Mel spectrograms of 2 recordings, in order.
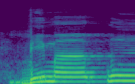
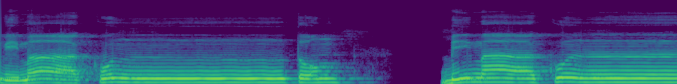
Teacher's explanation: ikhfanya ikhfa tarkik jadi tipis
